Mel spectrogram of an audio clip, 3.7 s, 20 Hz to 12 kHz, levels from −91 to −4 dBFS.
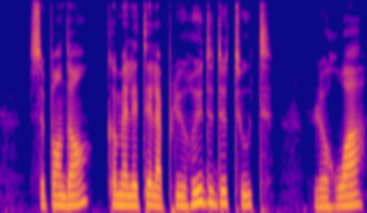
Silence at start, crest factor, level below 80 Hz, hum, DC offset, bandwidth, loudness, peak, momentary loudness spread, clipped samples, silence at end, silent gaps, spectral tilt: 0.3 s; 16 dB; -52 dBFS; none; under 0.1%; 12 kHz; -25 LUFS; -10 dBFS; 9 LU; under 0.1%; 0.05 s; none; -6 dB/octave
